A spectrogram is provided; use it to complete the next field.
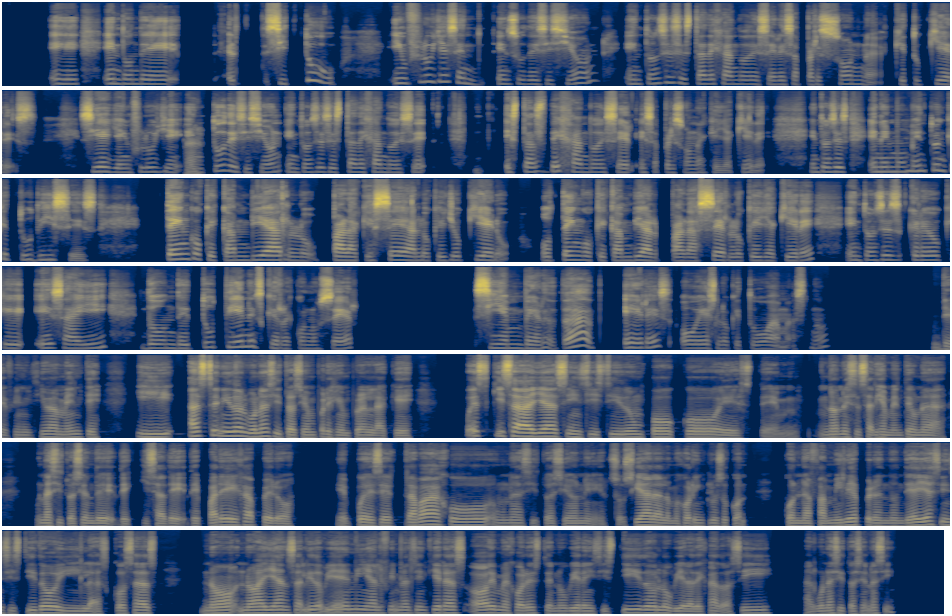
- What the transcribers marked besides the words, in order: laughing while speaking: "necesariamente"
- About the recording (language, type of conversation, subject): Spanish, podcast, ¿Cómo decides cuándo seguir insistiendo o cuándo soltar?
